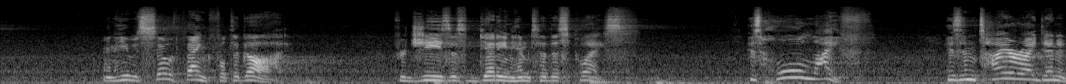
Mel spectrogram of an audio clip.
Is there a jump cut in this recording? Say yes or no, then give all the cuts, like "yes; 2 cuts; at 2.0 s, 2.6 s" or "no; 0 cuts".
no; 0 cuts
